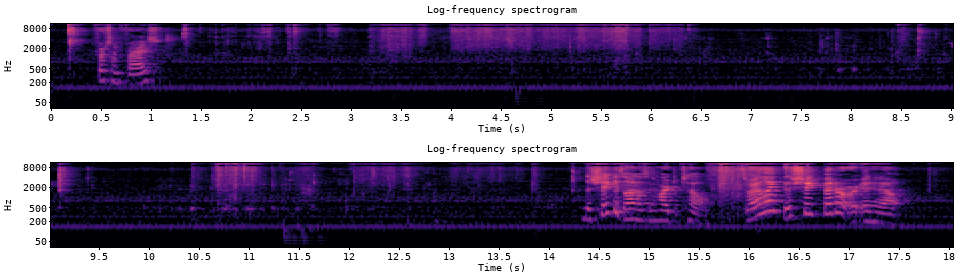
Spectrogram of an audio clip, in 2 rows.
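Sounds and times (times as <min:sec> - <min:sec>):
steady low hum: 0:00.0 - 0:18.0
faint chewing of fries: 0:01.0 - 0:14.4.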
